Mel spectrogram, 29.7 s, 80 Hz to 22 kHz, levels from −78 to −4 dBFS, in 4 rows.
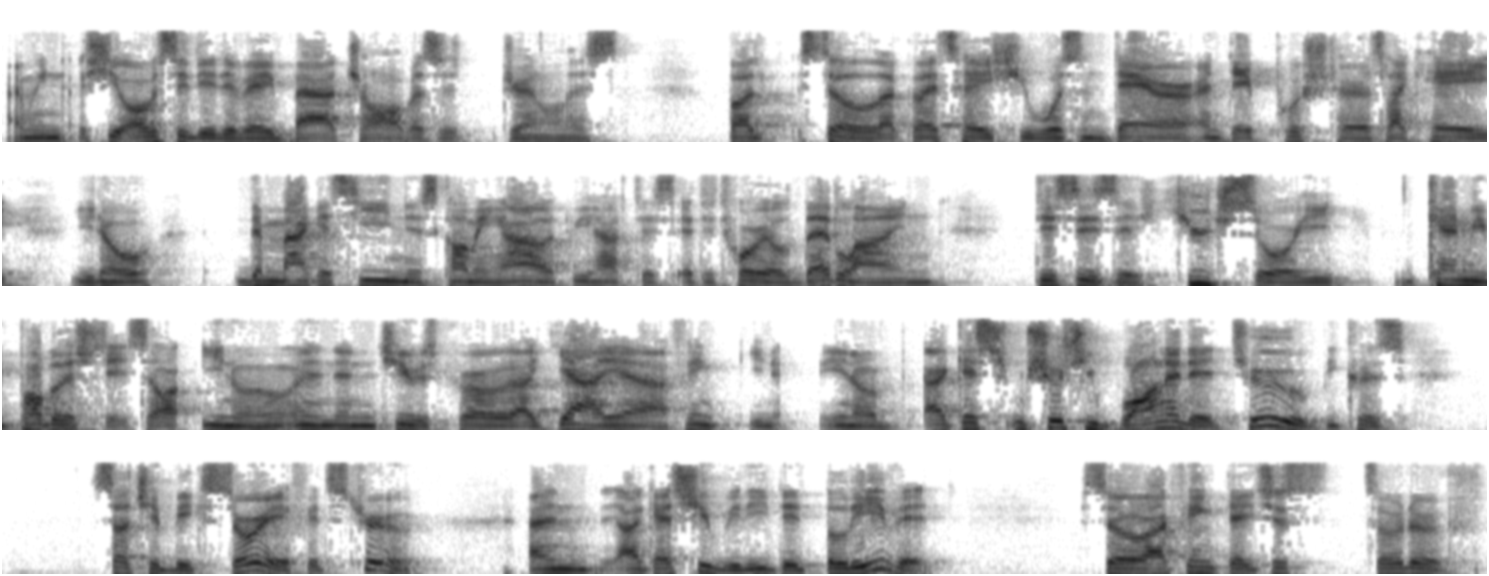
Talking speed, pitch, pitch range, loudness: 190 wpm, 115 Hz, 105-125 Hz, -19 LUFS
